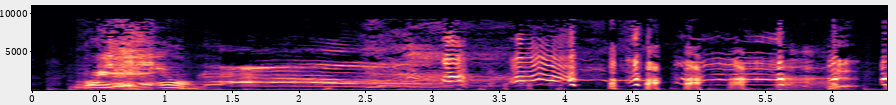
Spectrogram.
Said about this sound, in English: sneezed on half speed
